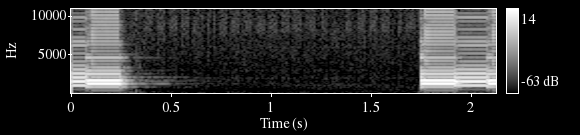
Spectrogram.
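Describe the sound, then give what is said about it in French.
A French ambulance siren plays two short, loud bursts of its bright two-tone wail, separated by more than a second of silence. “Exemple, ça, c'est le bruit d'une ambulance française.”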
